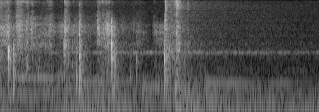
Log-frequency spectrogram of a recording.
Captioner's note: door slams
